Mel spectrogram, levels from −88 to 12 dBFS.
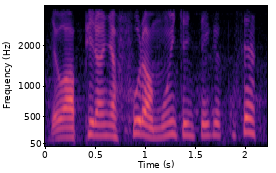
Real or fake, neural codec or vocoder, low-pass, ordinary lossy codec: real; none; 3.6 kHz; none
